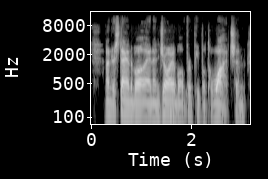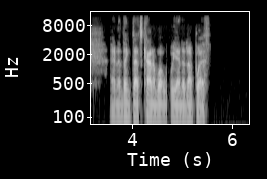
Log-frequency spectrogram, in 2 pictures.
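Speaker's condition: No condition

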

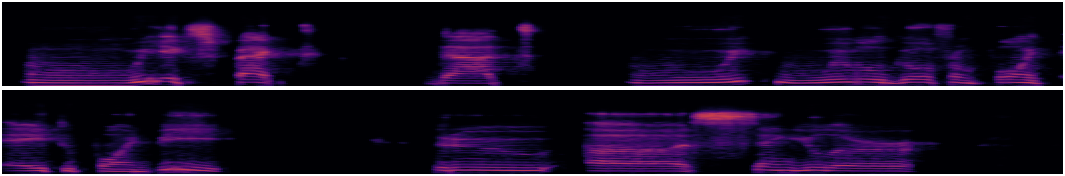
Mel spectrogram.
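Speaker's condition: Stutter; stutter since birth in Lebanon, speaking disability, breathing technique partly controls it, Toastmasters practice; stutters openly during interview, experienced public speaker; audible stutter, pauses may sound like internet lag; repeated sounds, blocks

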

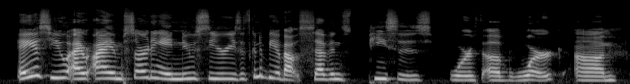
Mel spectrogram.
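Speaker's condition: No condition

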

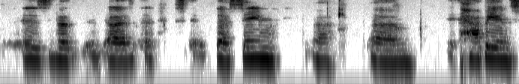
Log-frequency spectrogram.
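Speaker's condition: Aphasia after stroke; two strokes one month apart, artery dissection blocking blood flow, symptoms came on slowly, ten and a half years ago; writing slow

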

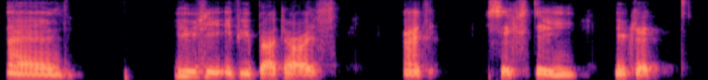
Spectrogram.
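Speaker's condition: Cerebral palsy; attended speech impairment boarding school

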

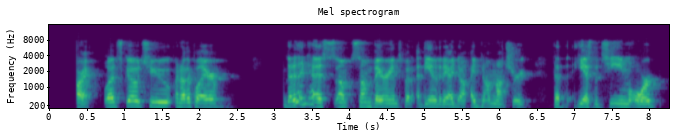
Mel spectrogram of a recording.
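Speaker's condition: No condition

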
